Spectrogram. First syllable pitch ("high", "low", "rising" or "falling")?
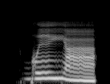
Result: high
